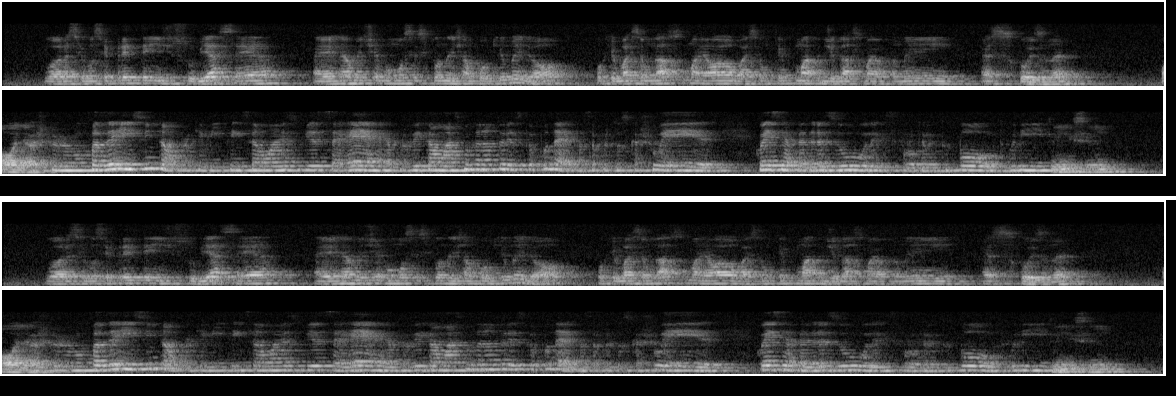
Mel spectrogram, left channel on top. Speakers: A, on the left; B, on the left.
A: Agora, se você pretende subir a serra, aí realmente é bom você se planejar um pouquinho melhor, porque vai ser um gasto maior, vai ser um tempo ma- de gasto maior também, essas coisas, né? Olha,
B: Eu acho que eu já vou fazer isso então, porque minha intenção é subir a serra, é aproveitar o máximo da natureza que eu puder, passar por todas as cachoeiras, conhecer a Pedra Azul, né, que você falou que é muito boa, muito bonita.
A: sim, sim.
